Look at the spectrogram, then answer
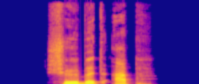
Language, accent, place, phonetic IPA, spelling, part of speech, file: German, Germany, Berlin, [ˌʃøːbət ˈap], schöbet ab, verb, De-schöbet ab.ogg
- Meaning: second-person plural subjunctive II of abschieben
